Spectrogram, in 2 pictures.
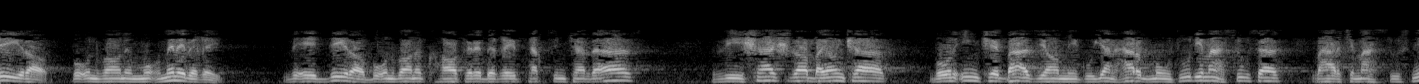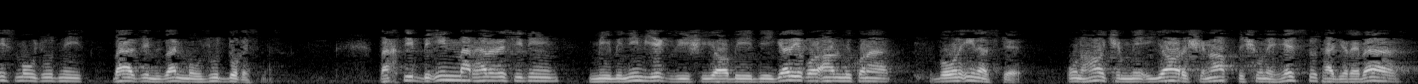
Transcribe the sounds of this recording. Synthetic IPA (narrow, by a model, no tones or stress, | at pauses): eiːɾɒ̰ːb̥eonvɑːnemoʔmenebeɣḛjb̪̚ | væed̪ːe̞iːɾɒːbeonvɑːnekʰɒːfeɾebeɣejb̪̚t̪ʰæɡsiːmkʰæɾd̪eæst̪ | riːʃæʃɾɒːbæjɑːnkʰæɾd̪̚ | beonʔiːnkʰebæʔziːhɒːmiːɡuːjænd̪ɦæɾmowd͡ʒuːd̪iːmæhsuːsæst̪ | væhæɾt͡ʃʰemæhsuːsniːst̪mowd͡ʒuːd̪niːst̪ | bæʔziːmiːɡuːjænd̪mowd͡ʒuːd̪̚ːoɣesmæ̰st̪ | væxt̪iːbeʔinmæɾhæleɾesiːd̪iːmː | iːbiːniːmjekriːʃejɒːbijed̪iːɡæɾiːɣoɾʔɑːnmiːkʰonæd̪̥ | væuniːnæst̪kʰḛ | ʔunɦɑːkʰemeʔjɒːɾeʃenɑːxt̪eʃunɦesːot̪ʰæd͡ʒɾebest̪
